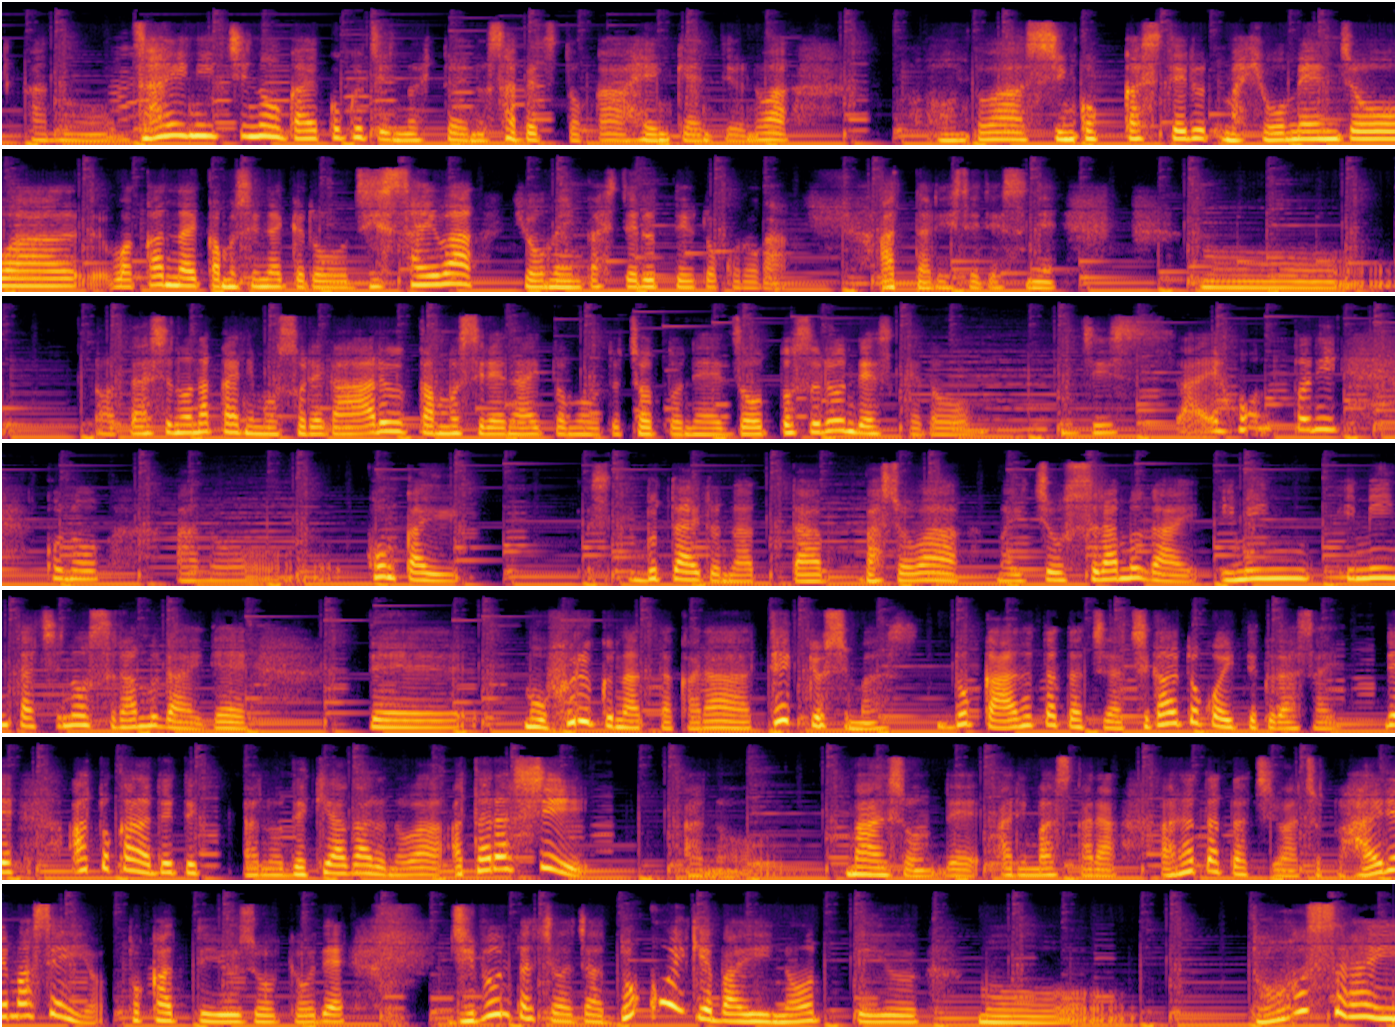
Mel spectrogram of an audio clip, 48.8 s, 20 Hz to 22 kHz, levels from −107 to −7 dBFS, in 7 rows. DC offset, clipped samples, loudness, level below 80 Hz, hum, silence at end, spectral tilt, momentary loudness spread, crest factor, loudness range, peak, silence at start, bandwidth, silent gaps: under 0.1%; under 0.1%; -24 LUFS; -40 dBFS; none; 0 s; -6 dB/octave; 15 LU; 16 dB; 7 LU; -8 dBFS; 0 s; 16.5 kHz; none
